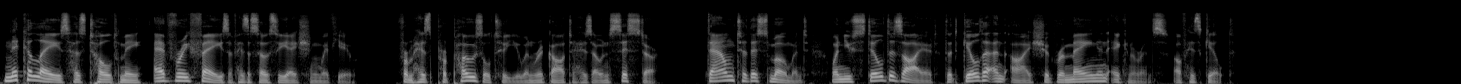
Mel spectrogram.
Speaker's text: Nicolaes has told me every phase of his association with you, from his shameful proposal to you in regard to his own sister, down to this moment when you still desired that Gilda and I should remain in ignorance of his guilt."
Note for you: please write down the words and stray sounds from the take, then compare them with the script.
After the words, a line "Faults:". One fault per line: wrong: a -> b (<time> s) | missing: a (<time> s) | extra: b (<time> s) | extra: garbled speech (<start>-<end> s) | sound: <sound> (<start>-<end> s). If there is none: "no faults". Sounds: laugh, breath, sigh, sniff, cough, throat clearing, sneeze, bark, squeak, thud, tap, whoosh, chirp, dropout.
Nicolaes has told me every phase of his association with you, from his proposal to you in regard to his own sister, down to this moment when you still desired that Gilda and I should remain in ignorance of his guilt."
Faults:
missing: shameful (4.3 s)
